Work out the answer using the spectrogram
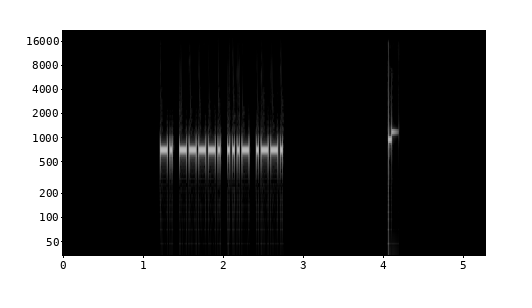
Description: Morse code, heard as a keyed tone, about 38 wpm, 700 Hz. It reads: N9VP
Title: USA Call Signs - 4 Characters - 2x Character Spacing - 40wpm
